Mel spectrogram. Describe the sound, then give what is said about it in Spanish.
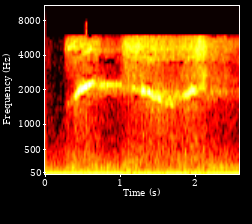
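A single sustained human whistle calls out, rising at the start then holding a bright, wavering tone for about two seconds, clear with no talking. “Antes muchos novios, un poco machistas hay que conceder, llamaban a su novia con chiflidos.”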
